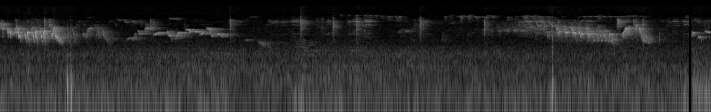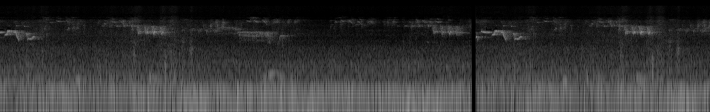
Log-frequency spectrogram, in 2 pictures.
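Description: Outdoor birdsong: several birds chirping and warbling in short repeated phrases, loudest in the first couple of seconds and again about ten seconds in. A steady low hum joins about fourteen seconds in.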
